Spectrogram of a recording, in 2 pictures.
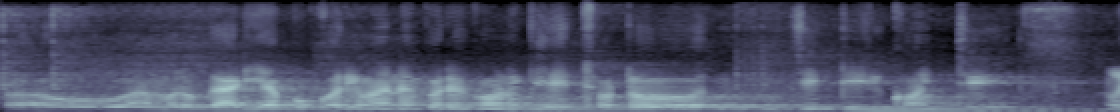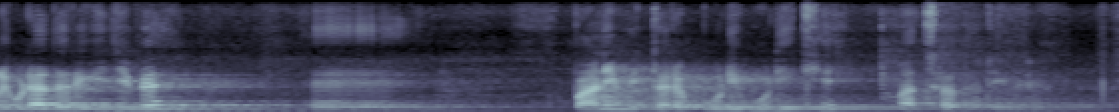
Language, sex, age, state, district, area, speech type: Odia, male, 30-45, Odisha, Puri, urban, spontaneous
